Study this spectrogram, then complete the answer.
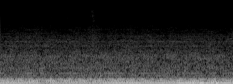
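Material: Nothing is struck.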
